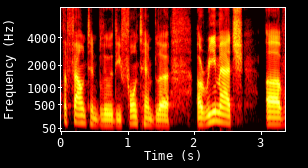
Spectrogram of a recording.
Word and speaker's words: Fontainebleau: March 29th on ESPN and ESPN Plus here in the United States from the relatively new Fontainebleau. I always have to say it like that. Fontainebleau, not the Fontainebleau, the Fontainebleau.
